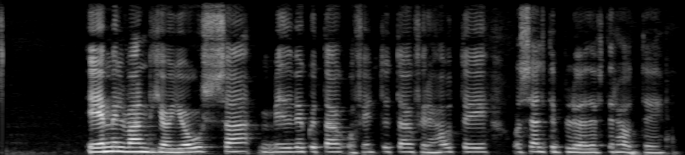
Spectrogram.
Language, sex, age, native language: Icelandic, female, 50-59, Icelandic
